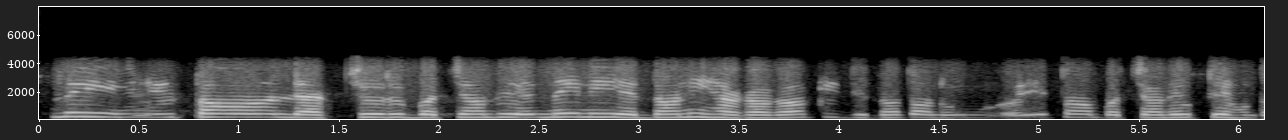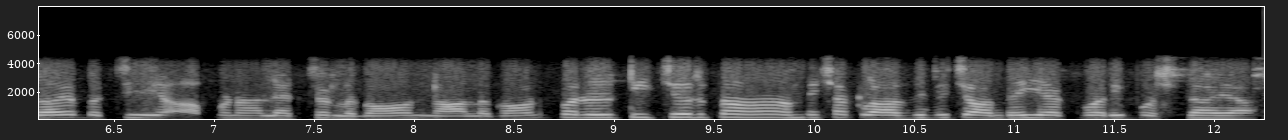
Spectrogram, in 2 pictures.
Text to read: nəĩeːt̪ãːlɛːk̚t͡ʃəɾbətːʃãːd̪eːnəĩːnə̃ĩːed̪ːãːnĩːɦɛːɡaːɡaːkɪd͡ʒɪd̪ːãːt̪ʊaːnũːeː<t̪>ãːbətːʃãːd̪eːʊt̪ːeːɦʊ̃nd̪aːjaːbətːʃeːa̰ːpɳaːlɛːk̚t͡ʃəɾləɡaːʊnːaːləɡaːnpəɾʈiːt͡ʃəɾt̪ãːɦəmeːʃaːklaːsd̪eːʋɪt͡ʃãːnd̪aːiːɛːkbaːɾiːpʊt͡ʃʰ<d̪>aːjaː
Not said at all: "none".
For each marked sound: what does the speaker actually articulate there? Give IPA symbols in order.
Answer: t̪, d̪

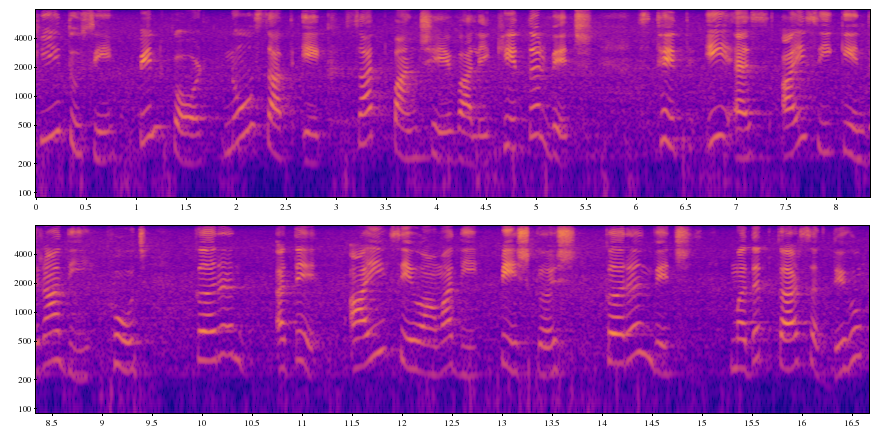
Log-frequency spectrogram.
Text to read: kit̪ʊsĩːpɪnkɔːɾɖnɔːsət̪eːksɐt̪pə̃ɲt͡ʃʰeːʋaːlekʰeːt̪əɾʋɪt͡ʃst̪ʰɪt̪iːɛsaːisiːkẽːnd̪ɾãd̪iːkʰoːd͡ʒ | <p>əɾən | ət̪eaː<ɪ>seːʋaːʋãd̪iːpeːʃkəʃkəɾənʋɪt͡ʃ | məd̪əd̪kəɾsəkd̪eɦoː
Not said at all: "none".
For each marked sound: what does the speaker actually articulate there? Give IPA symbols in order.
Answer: k, i

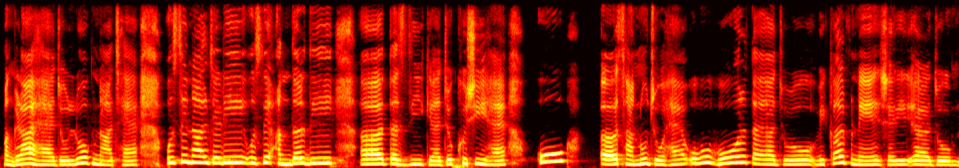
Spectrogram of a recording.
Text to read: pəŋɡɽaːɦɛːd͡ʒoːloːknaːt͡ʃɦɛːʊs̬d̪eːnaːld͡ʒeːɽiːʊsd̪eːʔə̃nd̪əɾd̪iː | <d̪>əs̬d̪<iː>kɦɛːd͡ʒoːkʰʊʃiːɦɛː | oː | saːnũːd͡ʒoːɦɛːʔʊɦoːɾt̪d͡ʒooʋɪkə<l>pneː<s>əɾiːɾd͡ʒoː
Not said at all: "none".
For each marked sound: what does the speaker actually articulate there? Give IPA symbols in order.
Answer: t̪, iː, l, ʃ

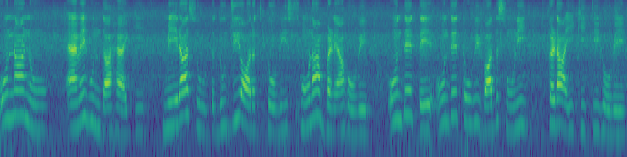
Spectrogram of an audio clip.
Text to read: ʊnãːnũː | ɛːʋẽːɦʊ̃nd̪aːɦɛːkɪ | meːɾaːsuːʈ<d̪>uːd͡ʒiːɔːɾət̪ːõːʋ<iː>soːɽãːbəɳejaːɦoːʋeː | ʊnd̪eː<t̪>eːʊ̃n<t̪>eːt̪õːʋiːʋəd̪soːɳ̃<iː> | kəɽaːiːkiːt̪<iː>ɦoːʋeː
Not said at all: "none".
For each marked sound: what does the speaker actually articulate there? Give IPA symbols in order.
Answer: d̪, iː, t̪, d̪, iː, iː

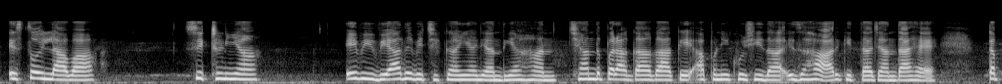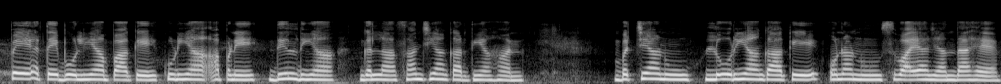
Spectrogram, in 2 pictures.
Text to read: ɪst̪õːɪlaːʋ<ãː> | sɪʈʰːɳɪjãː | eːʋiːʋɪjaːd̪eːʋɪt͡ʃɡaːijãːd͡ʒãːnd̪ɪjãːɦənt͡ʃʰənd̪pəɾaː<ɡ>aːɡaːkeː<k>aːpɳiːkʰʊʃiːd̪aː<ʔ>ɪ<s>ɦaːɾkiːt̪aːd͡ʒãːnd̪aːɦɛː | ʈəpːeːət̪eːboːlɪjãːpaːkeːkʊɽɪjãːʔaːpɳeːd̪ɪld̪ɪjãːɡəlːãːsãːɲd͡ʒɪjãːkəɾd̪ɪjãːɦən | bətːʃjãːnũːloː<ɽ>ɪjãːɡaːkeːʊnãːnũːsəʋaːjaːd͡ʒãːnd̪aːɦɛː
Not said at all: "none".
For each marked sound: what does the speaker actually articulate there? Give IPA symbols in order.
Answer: aː, ɡ, ʔ, ʔ, z, ɾ

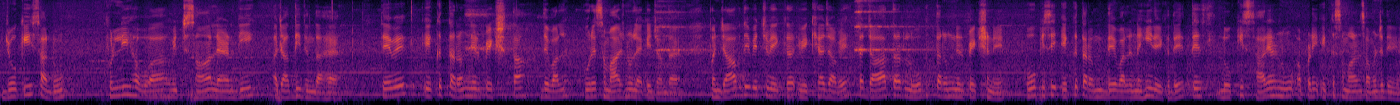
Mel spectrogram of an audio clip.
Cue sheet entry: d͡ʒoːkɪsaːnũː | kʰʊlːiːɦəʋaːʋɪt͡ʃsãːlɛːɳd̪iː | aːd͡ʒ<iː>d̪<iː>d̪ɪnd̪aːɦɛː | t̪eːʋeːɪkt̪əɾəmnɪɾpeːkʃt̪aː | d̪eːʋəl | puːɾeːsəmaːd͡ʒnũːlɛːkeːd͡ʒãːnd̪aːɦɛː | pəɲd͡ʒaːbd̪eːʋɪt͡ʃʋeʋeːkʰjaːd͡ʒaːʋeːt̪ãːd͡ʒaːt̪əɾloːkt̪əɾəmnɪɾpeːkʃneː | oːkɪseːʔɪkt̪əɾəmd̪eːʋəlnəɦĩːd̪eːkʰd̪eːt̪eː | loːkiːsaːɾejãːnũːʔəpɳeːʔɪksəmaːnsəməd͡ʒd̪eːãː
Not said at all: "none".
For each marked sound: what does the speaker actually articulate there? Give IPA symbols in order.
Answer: aː, iː

